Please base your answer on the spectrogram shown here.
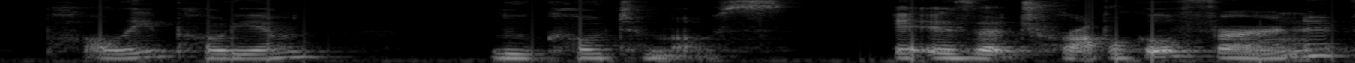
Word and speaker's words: Polypodium leucotomos: And I'm going to try and pronounce this correctly, but the supplement is called Polypodium leucotomos.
